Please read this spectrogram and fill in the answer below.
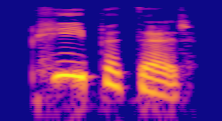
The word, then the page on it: Pìobadair: Scotland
